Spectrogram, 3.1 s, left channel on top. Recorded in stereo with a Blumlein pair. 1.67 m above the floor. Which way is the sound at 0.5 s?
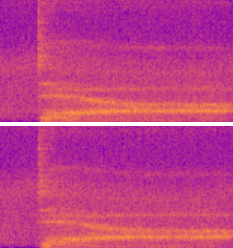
30° left.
